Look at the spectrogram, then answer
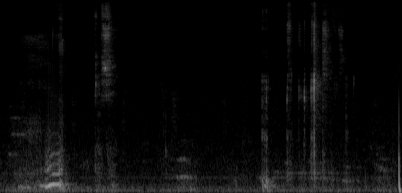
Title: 래브라도 리트리버 코고는 소리 (Labrador’s snoring sound)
